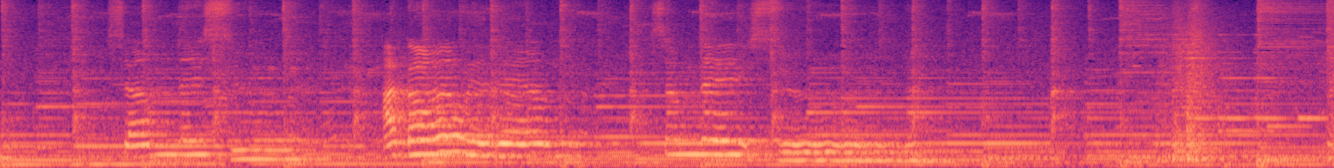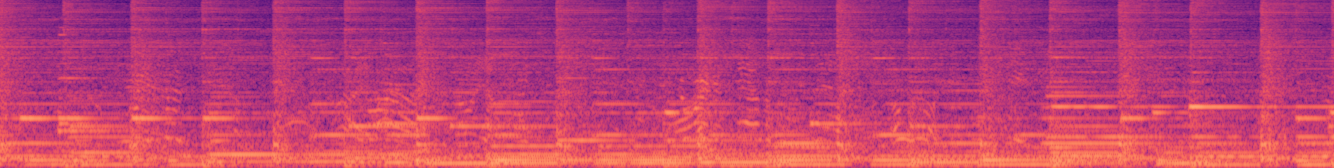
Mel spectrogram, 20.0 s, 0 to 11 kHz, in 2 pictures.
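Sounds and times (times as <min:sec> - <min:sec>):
country band playing: 0:00.0 - 0:20.0
drum kit steady beat: 0:00.0 - 0:20.0.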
